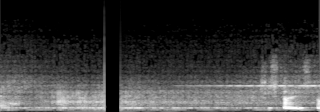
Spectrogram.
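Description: A man's voice on a low-quality recording, like a phone or tape line, over a steady hum, mostly pausing between words and speaking again near the end. The sound cuts out completely for a split second a little over a second in.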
